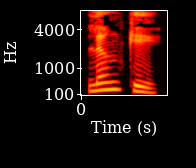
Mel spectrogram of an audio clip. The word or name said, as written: ಲುಂಗ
